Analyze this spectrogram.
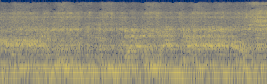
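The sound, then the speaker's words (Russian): A man, the frontman of an American metal band, screams in a harsh, distorted metal style, one loud continuous roar held for the full few seconds with no pauses, dense. “Это так кричит мужчина, у которого сломаны ноги.”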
